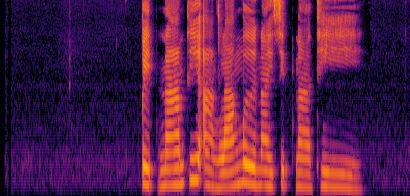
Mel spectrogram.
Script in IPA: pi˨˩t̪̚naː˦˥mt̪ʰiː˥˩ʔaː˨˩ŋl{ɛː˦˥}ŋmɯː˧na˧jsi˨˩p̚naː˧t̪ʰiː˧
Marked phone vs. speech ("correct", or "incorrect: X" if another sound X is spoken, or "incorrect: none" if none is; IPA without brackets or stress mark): incorrect: aː˦˥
